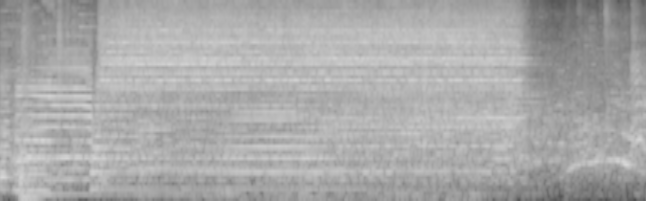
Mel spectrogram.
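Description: Marching band brass section with trombones and trumpets playing a few short chords, then holding one long loud chord that cuts off abruptly about five seconds in, the ending of the piece; crowd noise and cheering rise as it stops.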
